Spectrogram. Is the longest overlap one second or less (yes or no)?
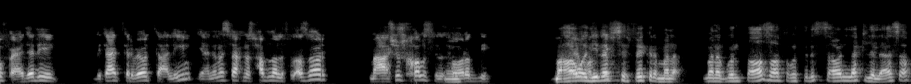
yes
